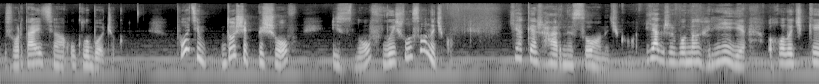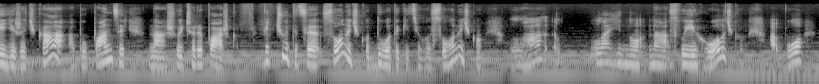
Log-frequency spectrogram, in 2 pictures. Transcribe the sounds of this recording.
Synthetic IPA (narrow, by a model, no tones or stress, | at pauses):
zɦɔrt̪ɑjet͡sʲːɐuklˠʊbɔt͡ʃʊ̥k | pɔtʲimd̪ɔʃɪk̚pʲiʃɔw | iznɔwʋɪjʃlˠɔsɔnɪt͡ʃkʊ̥ | jɐkɛʒɦɑrnɛsɔnɪt͡ʃkɔjaɡʒɛʋɔnɔɦɾʲijɛ | ɦɔlˠɔt͡ʃkɪjiʒɐt͡ʃkɑɐ̰bɔpɑnt̪seɾʲ | nɑʃɔjit͡ʃeɾepɑʃkɔ̥ | ʋʲid̚t͡ʃujt̪ɪt̪sɛsɔnɪt͡ʃkɔd̪ɔt̪ɐkɪt͡sʲɔɦɔsɔnɪt͡ʃkɔ | lˠɑɦʲid̪nɔnɐsʋɔjixɦɔlˠɔt͡ʃkɐxɐ̰bɔ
